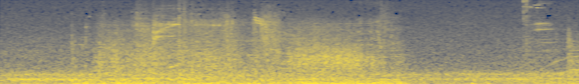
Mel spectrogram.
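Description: A low mechanical rumble drones steadily, swelling louder for a few seconds before settling back.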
